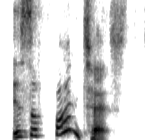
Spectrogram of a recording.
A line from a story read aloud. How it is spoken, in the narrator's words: Sister Adliya said cheerfully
